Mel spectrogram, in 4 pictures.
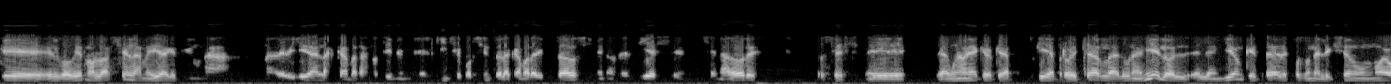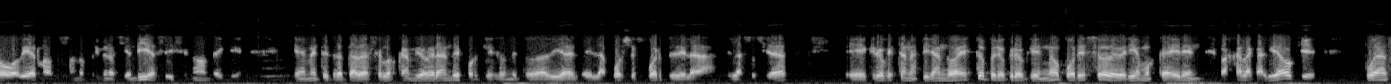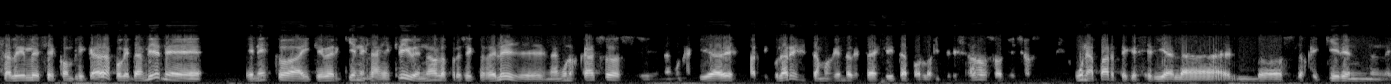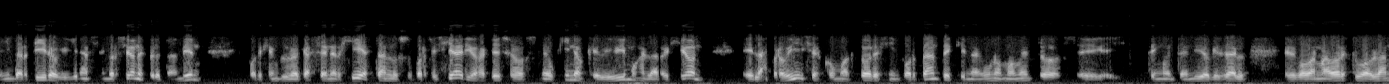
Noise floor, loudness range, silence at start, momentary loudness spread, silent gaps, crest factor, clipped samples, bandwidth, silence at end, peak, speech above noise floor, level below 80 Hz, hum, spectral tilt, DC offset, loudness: -49 dBFS; 4 LU; 0 s; 10 LU; none; 14 dB; under 0.1%; 8 kHz; 0 s; -6 dBFS; 30 dB; -50 dBFS; none; -5 dB/octave; under 0.1%; -20 LUFS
